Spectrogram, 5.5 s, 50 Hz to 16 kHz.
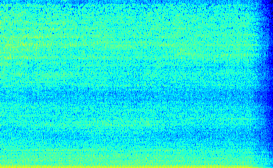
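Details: Honda CB550 with timing, cam chain and valves already set, idling before carburetor sync; gauges show all carbs different, tach broken: low idle pulsing unevenly at about three and a half beats a second, then shutting off; carbs out of sync.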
